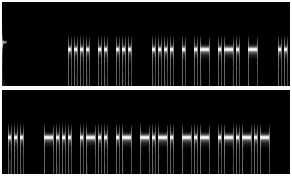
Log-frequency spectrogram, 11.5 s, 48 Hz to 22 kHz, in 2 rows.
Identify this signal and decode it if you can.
Morse code, heard as a keyed tone, about 20 wpm, 700 Hz. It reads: HIS HEART IS BLACK.
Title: Sentences from Top 1200 Words 20wpm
